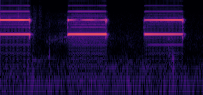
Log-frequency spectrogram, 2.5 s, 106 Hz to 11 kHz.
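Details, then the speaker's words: 2000 Honda Civic sedan, key turned on in driver's seat: three even high-pitched beeps about a second apart over quiet cabin; ordinary key-on chime. "let's turn our key on get our normal Honda"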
